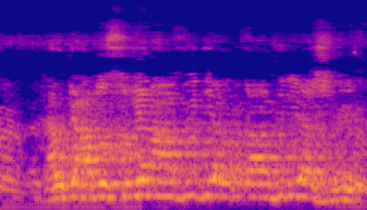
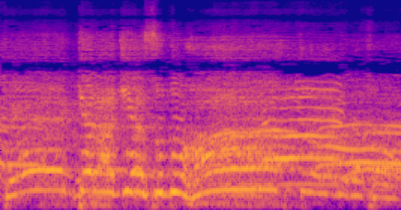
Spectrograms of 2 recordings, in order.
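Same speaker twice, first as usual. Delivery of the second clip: rallying shout; 8 semitones higher than usual. Real, not acted. Preacher calls on the crowd to raise both hands, shouting. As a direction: rouse them to raise their hands.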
